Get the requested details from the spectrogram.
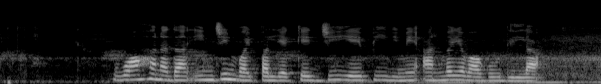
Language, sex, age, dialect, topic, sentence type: Kannada, female, 25-30, Mysore Kannada, banking, statement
